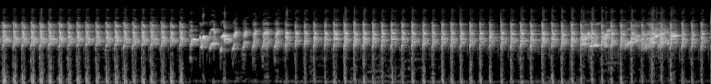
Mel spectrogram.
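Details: Lovebird giving a long-duration ngekek trill: a continuous, rapid chattering series of high, buzzy notes repeated several times per second, sustained unbroken through the recording with a slight shift in tone partway.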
